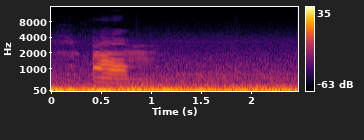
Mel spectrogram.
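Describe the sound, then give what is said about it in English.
A car driving to a post-delivery doctor's appointment makes a steady, loud, low road and engine rumble throughout, with a brief voice heard near the start. “And this is the first moment right now, me driving to my post-delivery OB appointment”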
